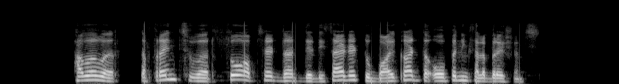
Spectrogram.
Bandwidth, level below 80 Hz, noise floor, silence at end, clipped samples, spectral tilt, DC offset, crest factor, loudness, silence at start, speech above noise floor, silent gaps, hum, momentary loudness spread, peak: 7.2 kHz; -52 dBFS; -90 dBFS; 0.95 s; under 0.1%; -7.5 dB/octave; under 0.1%; 14 dB; -16 LUFS; 0.75 s; 74 dB; none; none; 7 LU; -2 dBFS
